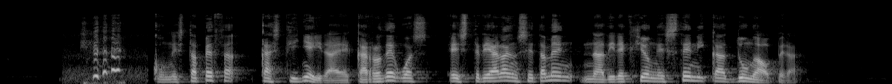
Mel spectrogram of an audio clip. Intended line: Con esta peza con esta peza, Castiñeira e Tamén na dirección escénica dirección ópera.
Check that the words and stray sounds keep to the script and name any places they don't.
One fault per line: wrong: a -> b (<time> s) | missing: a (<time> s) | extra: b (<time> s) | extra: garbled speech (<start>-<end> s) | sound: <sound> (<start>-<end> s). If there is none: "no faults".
sound: laugh (0.8-1.3 s)
wrong: con esta peza Castiñeira e -> Castiñeira e Carrodeguas estrearanse (2.6 s)
wrong: dirección -> dunha (7.4 s)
